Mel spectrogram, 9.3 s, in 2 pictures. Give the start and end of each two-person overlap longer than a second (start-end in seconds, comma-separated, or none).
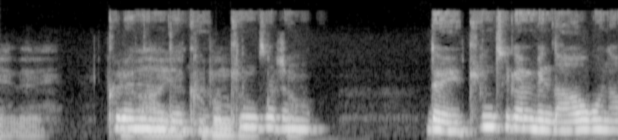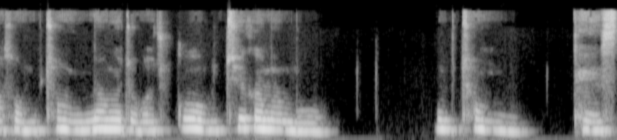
0.8-2.3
